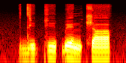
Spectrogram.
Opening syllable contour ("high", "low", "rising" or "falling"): low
